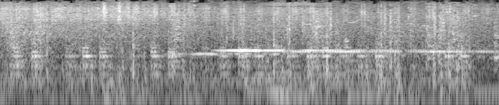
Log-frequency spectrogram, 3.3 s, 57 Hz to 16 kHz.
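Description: Horse hooves pound in a rapid galloping rhythm during a race in the video game Red Dead Redemption 2, close and steady beneath game music and ambient noise.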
